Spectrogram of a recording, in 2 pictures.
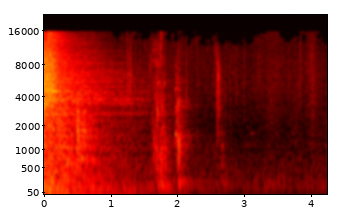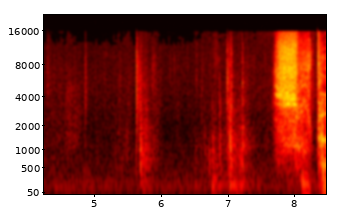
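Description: Soundtrack music fading out over the first second, leaving a quiet room with a few soft knocks and clicks, then a sudden louder sound of a door opening near the end.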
